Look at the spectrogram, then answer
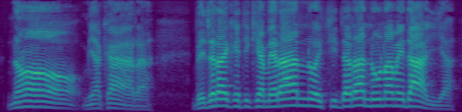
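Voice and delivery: high, loud, fervent proclamation; full-voiced, high-pitched promise. A narrator's reading. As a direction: swell into an exalted shout. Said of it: "Più forte gridai".

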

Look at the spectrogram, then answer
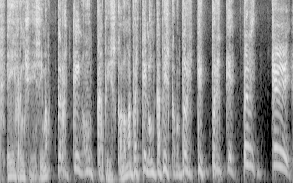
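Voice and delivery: climbing from agitation to a high, near-screamed "perché". A narrator's reading. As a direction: let the pitch climb step by step until almost shrieking. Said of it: "con voce gradatamente più alta".

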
